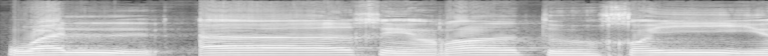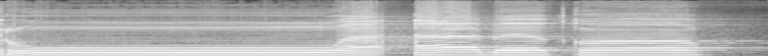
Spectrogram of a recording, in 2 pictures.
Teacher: atau kita qqalahkan karena di sini berharakat sukunnya wa abq kemudian huruf q kita panjangkan dua harakat karena di atasnya terdapat Alif kecil dan di depannya terdapat alif bengkok atau Alif maksurah walakhiratuhairu wa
